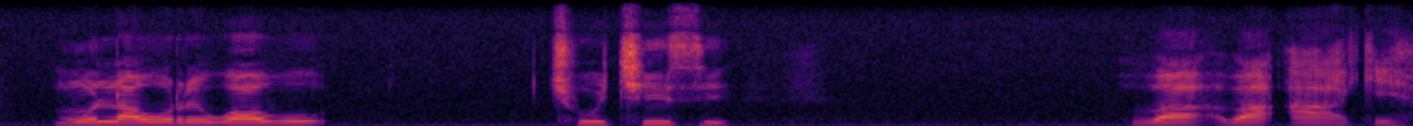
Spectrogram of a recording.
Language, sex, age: Tsonga, male, 24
